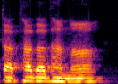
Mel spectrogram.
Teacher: ता था दा था ना, और इसका उच्चारण स्थान है दांत, ऊपरी दांतों के निकट से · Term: दंत वर्ण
